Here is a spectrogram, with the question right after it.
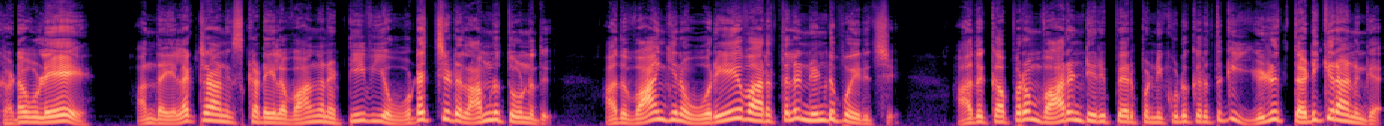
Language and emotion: Tamil, angry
